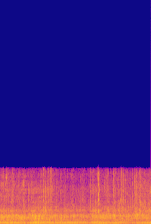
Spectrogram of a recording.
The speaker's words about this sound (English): Gotta mix it. Oh, that's a horrible machine to have in a bar. Some poor guy's liable to end up with shell shock.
